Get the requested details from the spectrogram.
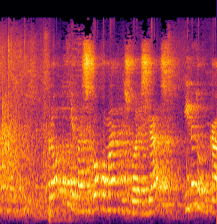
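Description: A young woman speaks out loud on a stage.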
